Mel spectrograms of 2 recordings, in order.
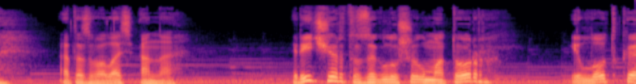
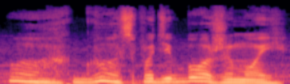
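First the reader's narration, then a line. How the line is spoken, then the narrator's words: Breathless exclamation. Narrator (Russian): выдохнула она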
